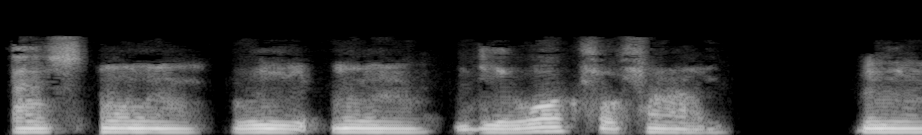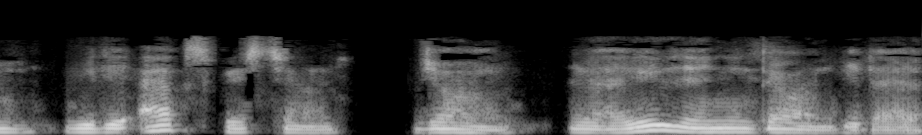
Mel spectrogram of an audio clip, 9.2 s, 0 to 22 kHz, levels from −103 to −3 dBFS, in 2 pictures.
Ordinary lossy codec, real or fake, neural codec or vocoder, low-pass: MP3, 32 kbps; fake; codec, 16 kHz, 2 kbps, FreqCodec, smaller model; 7.2 kHz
